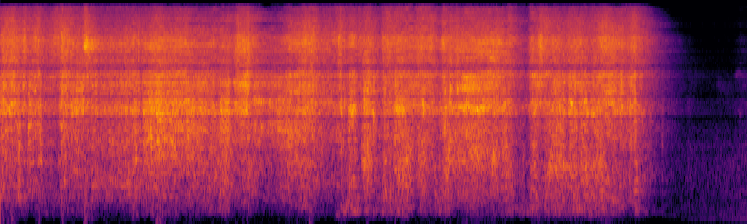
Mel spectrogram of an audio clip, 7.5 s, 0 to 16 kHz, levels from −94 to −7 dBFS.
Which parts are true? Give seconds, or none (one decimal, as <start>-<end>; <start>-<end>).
0.0-1.8; 3.1-4.0; 5.5-6.1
